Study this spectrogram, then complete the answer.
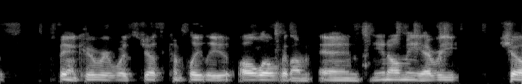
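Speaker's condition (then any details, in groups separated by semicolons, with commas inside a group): No condition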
